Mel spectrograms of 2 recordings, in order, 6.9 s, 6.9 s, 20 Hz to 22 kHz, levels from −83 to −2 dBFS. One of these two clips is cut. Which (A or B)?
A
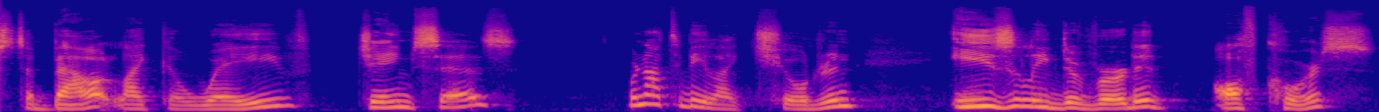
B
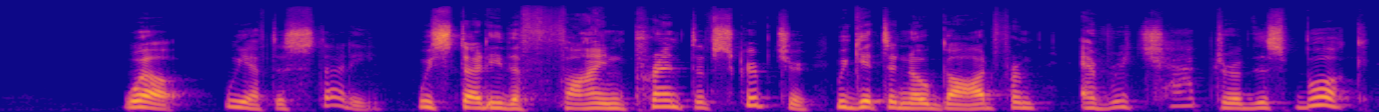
B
